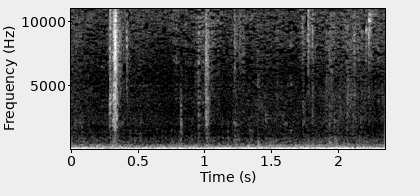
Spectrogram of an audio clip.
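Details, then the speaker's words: Fiat Strada after a new TRW steering box and tie-rod end, driving on cobblestones up and downhill; only even tyre rumble and trim noise, no front-end clunks. Normal steering. "Tô descendo agora está subindo olha o barulho de acabamento do carro tranquilo"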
